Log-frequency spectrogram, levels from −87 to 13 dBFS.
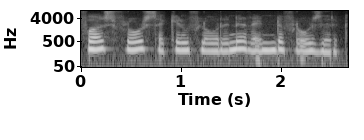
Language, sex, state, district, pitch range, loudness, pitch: Tamil, female, Tamil Nadu, Nilgiris, 205-235 Hz, -15 LUFS, 220 Hz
